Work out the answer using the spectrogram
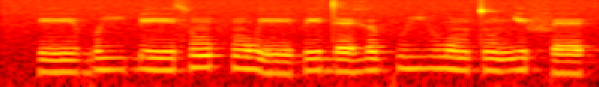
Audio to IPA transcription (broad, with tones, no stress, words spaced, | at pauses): eː˨ɡʷiː˧ ɓeː˧sũ˦ fũ˦weː˨pe˦ dɛ˧ɣə˦ kʷiː˦wũ˧tũ˧ɲe˦ fɛ˧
